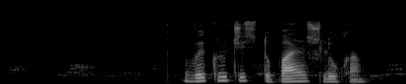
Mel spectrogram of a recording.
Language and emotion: Russian, angry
